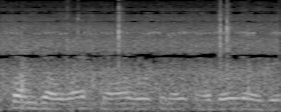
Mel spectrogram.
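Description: A person's voice talking indistinctly, with a couple of light clicks about halfway through and near the end.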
